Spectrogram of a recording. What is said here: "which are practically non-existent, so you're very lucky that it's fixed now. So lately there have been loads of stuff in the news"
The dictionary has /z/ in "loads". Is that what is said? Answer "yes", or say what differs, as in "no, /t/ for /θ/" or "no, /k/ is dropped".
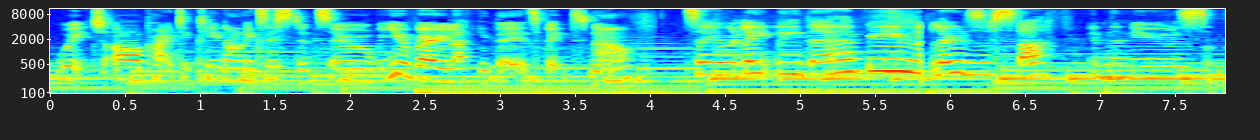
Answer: yes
